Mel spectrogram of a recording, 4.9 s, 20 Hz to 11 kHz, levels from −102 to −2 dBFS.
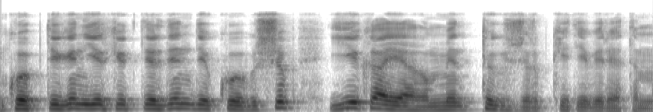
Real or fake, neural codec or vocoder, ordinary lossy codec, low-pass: real; none; none; 7.2 kHz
